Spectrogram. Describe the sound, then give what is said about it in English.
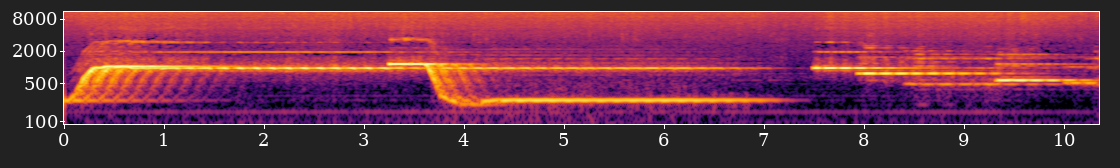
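Electronic tones from a manually operated wobulator sweep up and down in smooth glides, settling on sustained pitches, then break into a run of short stepped notes. The swoops and individual notes are cut together, overlaid, and put through delay and echo, giving a rhythmic echo over a low steady hum. “Then there's the melody sound, which is all the manually operated swoops and individual notes off the wobulator cut together, and there's a couple of different elements overlaid here and put through delay and echo to glue it all together.”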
